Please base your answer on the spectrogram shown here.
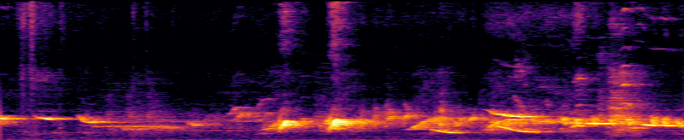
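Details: Caged straw-headed bulbul in Indonesia during the wet season, singing a gurgling run of downslurred and upslurred whistles, bubbly and loud, with a brief high bright note near the middle.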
